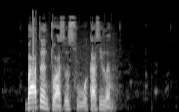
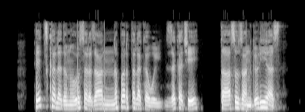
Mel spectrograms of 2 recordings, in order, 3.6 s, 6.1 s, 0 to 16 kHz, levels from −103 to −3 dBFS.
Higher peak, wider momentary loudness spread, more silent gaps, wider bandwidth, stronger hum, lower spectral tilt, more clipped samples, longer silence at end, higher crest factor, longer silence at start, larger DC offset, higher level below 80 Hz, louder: about the same, 0 dBFS vs 0 dBFS; first, 19 LU vs 6 LU; second, none vs 4.09-4.40 s; first, 11 kHz vs 7.8 kHz; neither; second, -4 dB/octave vs -5.5 dB/octave; neither; first, 1.4 s vs 0.55 s; first, 20 dB vs 12 dB; second, 0.55 s vs 0.7 s; neither; second, -66 dBFS vs -48 dBFS; second, -17 LUFS vs -12 LUFS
